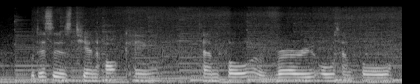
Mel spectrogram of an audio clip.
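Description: The speaker talks at a fairly slow pace. Loud music plays in the background. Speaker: vlogger. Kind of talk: casual vlog chat. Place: street. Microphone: phone near.

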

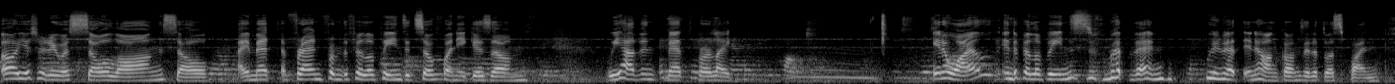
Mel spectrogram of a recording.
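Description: A woman speaks at a moderate pace with ordinary pitch variation and long, frequent pauses, the sound dry with no echo and noticeable background noise behind her. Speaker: travel vlog co-host. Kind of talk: casual vlog chat. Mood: cheerful, excited. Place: station. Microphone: handheld.

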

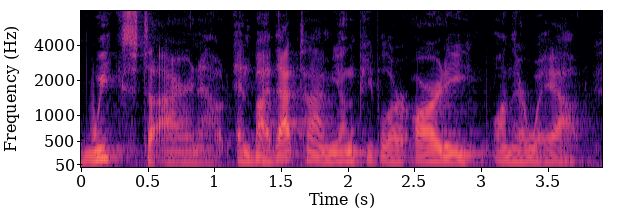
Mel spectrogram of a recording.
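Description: In a room with audible echo, a man with a medium pitch speaks somewhat breathily at a fairly quick pace. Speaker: youth homeless shelter director. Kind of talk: public testimony at council meeting. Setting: council chambers. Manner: fast.

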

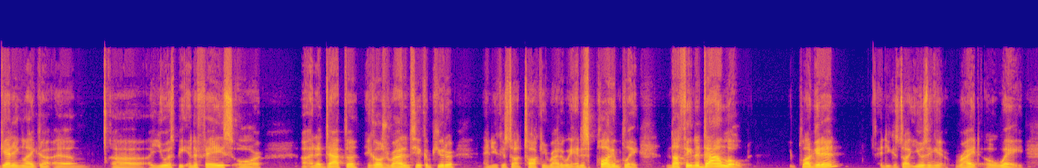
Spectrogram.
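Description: Quiet background, a fairly quick pace, a dry sound with no echo, ordinary pitch variation and big swings in loudness. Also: man. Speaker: live streamer reviewing gear. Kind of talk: live stream product review chat. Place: home room.

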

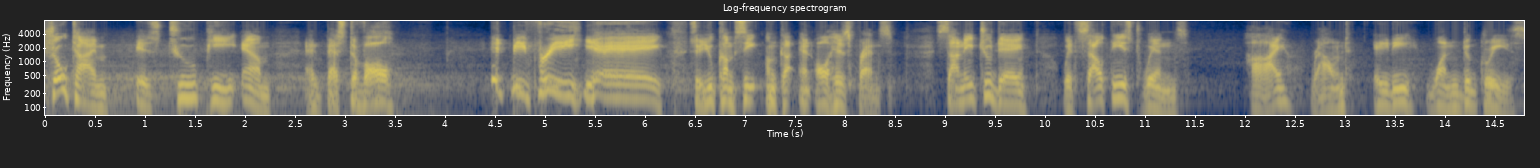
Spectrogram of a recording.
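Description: A man performs a raspy, cartoonish character voice at medium pitch and a very slow pace, with long, frequent pauses. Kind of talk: puppet show comic character voice. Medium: puppet show. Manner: excited, cheerful, broken caveman grammar.

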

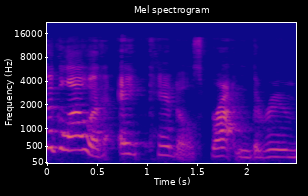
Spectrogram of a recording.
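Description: A woman speaks with a fairly bright tone at a fairly high pitch. Her pitch swings widely at a fairly slow pace.

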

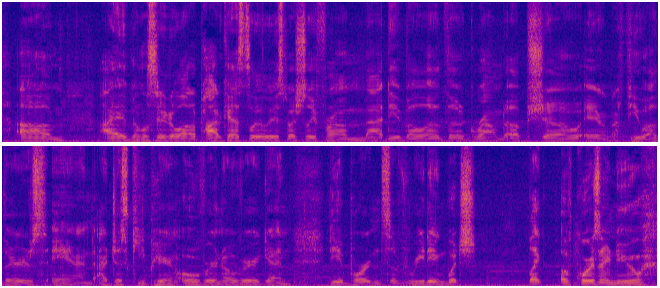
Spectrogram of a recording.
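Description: Light background noise accompanies a man's voice, recorded dry with no echo. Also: moderate pace. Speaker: vlogger. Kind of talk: casual vlog chat. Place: car. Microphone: phone near.

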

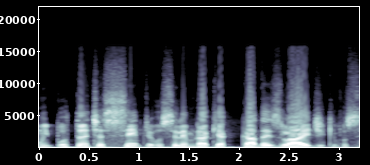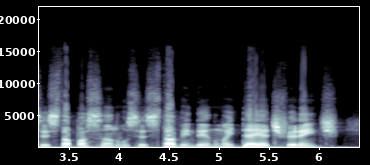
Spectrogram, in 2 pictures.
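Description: A man's unremarkable speaking voice, fairly high in pitch, at a fairly quick pace with ordinary pitch variation and hardly any pauses. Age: 40s. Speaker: presentation skills instructor. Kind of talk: online course lecture.

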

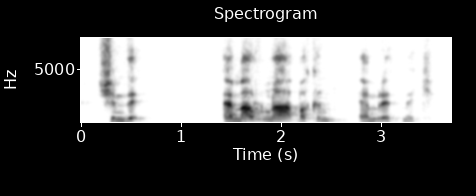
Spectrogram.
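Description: Over a quiet background, a man speaks in a raised, projected voice at a very slow pace. His tone is bright and sharp, with lively intonation. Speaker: professor of Islamic theology; university professor. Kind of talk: lecture. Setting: recorded talk to camera. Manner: frequent hesitation fillers. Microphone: webcam.

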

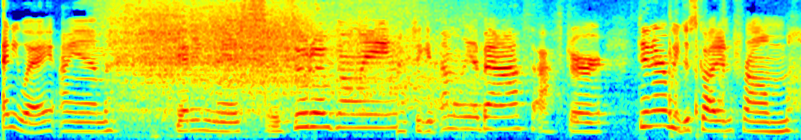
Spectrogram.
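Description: Against loud background noise, a woman talks at a moderate pace with ordinary pitch variation. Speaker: mom vlogger. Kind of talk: casual vlog chat. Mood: relaxed, chatty. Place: kitchen. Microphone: phone near.

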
